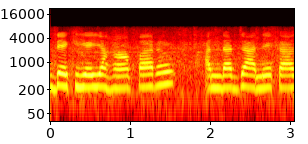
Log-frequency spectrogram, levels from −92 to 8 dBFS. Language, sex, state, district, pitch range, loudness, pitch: Hindi, female, Bihar, Patna, 230-245 Hz, -14 LUFS, 235 Hz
